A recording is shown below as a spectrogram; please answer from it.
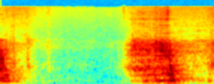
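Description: Aluminium motorcycle cylinder head shifted by gloved hands on a workbench: a short scraping sound about a second in, after a brief dead-quiet gap.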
